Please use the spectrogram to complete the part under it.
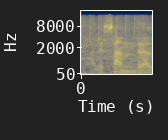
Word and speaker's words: Alessandra: Alessandra, that's how you pronounce it.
